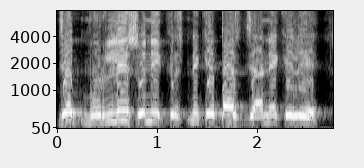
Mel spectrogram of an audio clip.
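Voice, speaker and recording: A high-pitched man with an Indian accent, working as a religious storyteller, gives an unhurried devotional discourse that retells scripture stories through quoted dialogue. The recording is rough.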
